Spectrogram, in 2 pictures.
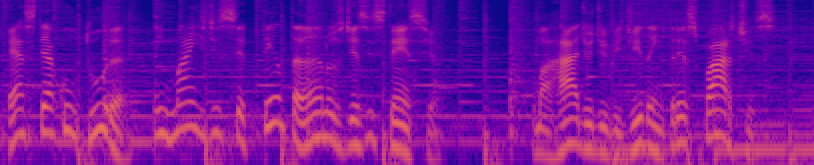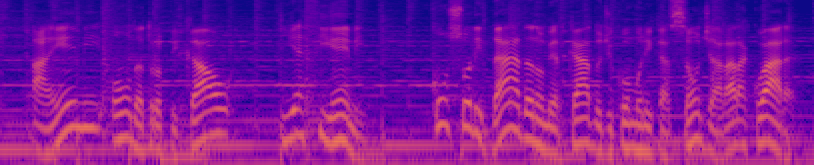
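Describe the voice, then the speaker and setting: A man's voice: a little high, very animated, moderate pace, music in the background. A Brazilian man reading scripted documentary narration.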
